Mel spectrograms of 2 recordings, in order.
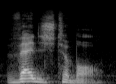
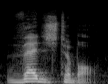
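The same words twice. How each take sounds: The two takes are said the same way.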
